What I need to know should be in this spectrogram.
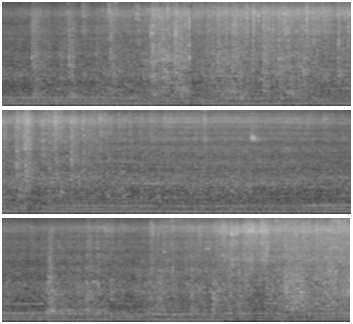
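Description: Water from a hose sprays with a steady hiss.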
